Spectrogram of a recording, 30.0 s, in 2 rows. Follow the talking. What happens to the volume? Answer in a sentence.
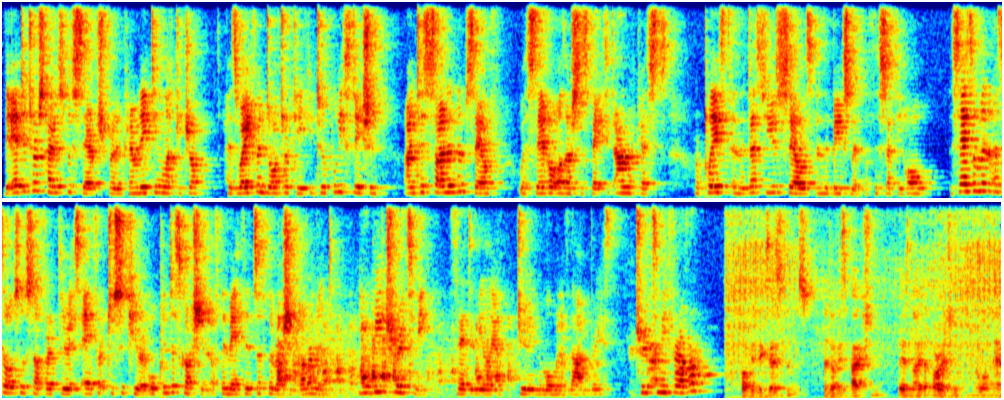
The loudness of the talking stays about the same.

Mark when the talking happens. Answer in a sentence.
The talking can be heard from 0.0 to 25.4 s and from 26.1 to 29.9 s.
